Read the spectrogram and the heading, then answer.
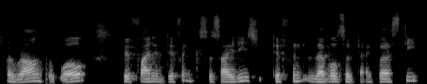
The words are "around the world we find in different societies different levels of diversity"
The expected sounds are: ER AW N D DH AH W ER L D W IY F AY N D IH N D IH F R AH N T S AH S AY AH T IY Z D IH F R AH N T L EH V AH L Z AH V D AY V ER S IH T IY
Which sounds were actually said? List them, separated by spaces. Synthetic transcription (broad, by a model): ER AW N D DH AH W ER L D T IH F AY N D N D IH F R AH N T S AH S AY AH T IY Z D IH F R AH N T L EH V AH L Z AH V D AY V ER S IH T IY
